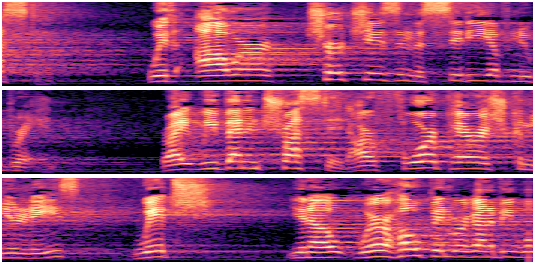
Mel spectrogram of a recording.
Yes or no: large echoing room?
yes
